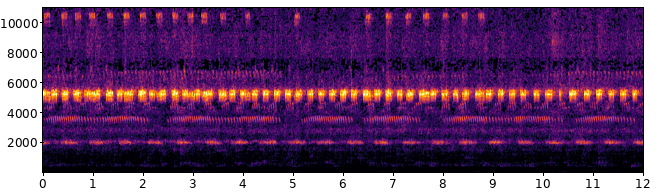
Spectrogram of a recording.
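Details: Cricket sound for repelling rats, easing sleep and teaching birds: dense, shrill pulsed chirping with a lower trill, plus occasional very high ticks now and then.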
